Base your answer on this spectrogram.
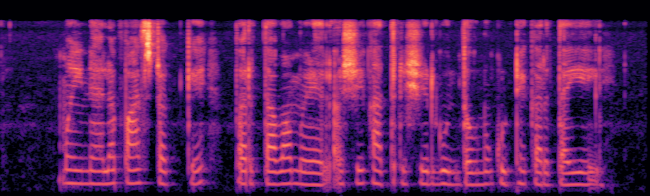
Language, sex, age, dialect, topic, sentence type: Marathi, female, 31-35, Standard Marathi, banking, question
